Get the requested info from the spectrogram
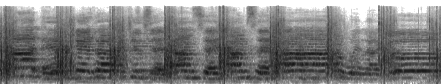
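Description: A group of girls singing together and clapping their hands in time, about two claps a second.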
